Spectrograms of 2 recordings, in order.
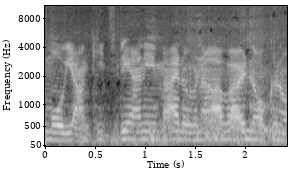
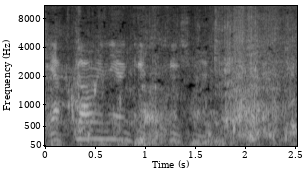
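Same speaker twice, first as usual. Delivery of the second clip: mock echo; 12 dB quieter than usual. Mocking his mate's words.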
